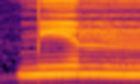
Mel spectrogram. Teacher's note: Cara bacanya nun pertama dileburkan ke nun kedua disertai bunyi dengung. Jadi bunyinya m yang ditahan min boleh juga disebut dengan idgham mutamasilain karena dua huruf yang sama makhraj dan sifatnya bertemu ya. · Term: idgham bighunah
